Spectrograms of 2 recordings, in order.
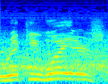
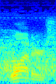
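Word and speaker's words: Watters: Oh, Ricky Waiters. Waters. Waters, that's what I said, Ricky Waters.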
